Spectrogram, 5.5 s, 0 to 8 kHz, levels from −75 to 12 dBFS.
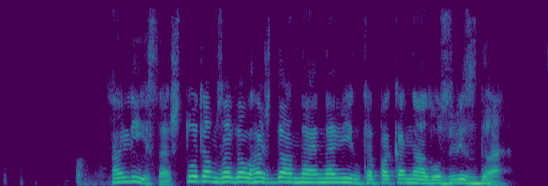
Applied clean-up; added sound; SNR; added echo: neural mask model DeepFilterNet 3.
